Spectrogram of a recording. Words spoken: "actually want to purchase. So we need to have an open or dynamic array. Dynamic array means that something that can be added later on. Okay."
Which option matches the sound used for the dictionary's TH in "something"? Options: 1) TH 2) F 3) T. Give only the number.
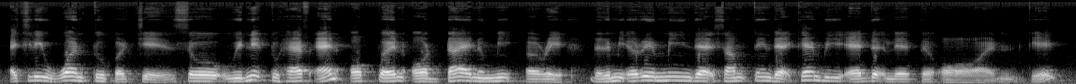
3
